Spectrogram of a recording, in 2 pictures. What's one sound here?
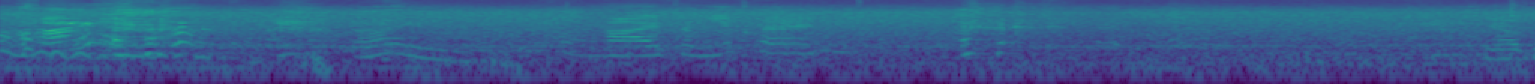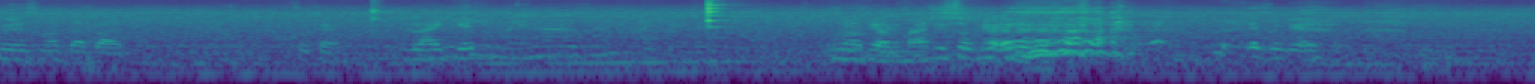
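A young woman talks cheerfully, close by.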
